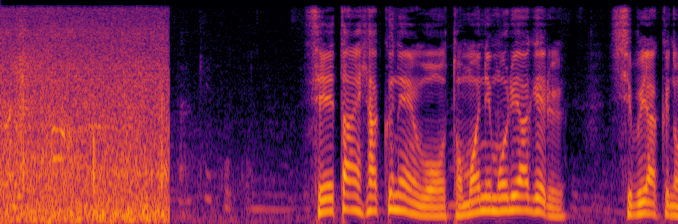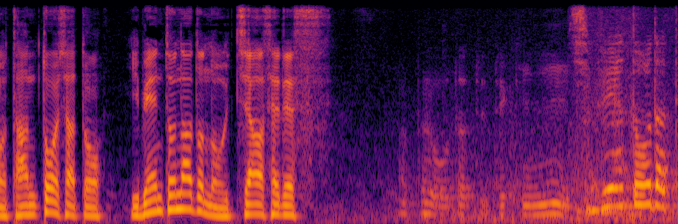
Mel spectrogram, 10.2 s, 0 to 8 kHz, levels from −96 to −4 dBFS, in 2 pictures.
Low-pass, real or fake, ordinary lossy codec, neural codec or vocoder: 7.2 kHz; fake; none; vocoder, 44.1 kHz, 128 mel bands every 512 samples, BigVGAN v2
